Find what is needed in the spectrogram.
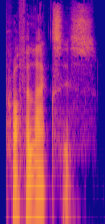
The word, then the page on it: prophylaxis: British English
